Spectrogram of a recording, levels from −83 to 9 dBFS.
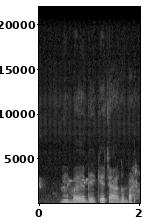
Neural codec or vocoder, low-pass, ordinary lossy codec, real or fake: none; none; none; real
